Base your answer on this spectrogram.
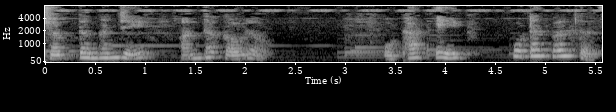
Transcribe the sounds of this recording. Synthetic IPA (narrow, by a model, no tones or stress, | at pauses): ɕəɡd̪əm̤əɳd͡ʑe | ənd̪ʱəkəwɾəʋ | oʈʰat̪ek | koʈat̪̚bʱəlt̪əs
